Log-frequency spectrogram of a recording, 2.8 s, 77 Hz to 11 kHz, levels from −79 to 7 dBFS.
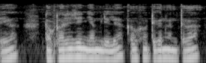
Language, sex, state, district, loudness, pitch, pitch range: Wancho, male, Arunachal Pradesh, Longding, -17 LUFS, 115 Hz, 110-120 Hz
